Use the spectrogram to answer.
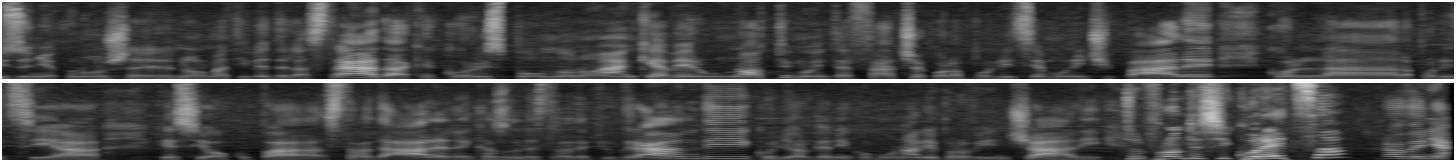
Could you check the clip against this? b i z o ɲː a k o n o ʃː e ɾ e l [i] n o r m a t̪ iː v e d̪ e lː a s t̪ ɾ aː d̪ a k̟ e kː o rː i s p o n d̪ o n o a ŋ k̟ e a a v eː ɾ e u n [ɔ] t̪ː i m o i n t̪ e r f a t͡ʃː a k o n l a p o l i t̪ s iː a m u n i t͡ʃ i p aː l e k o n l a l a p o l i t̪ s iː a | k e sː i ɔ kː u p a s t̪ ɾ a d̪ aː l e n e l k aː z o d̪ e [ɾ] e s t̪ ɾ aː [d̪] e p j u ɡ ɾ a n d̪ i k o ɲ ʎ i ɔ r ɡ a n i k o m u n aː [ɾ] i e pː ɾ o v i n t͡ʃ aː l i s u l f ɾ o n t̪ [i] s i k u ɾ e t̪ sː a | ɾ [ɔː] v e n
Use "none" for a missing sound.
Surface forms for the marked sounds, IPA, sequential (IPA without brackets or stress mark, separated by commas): e, ɔ, l, d̪, l, e, ɔ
